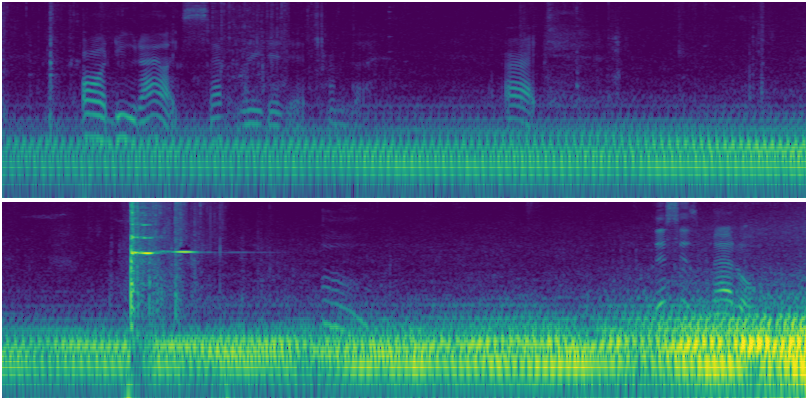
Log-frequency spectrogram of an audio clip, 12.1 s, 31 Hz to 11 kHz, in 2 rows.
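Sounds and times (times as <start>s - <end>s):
low engine hum: 0.0s - 12.0s
bat striking metal laptop lid: 6.9s - 7.8s.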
